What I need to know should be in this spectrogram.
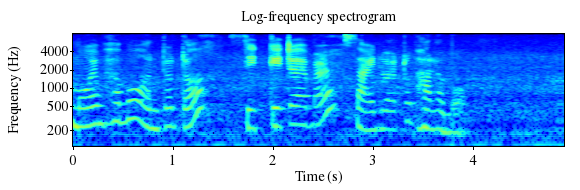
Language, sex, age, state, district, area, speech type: Assamese, female, 18-30, Assam, Jorhat, urban, read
